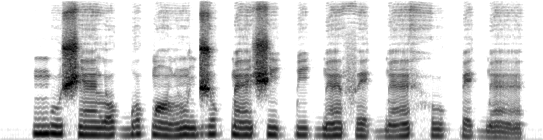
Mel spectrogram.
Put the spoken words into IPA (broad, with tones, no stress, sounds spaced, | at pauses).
m u˦ ʃ ɛ̃˧ l o˧ ɡ͡b o˧ k͡p ɔ̃˨ l ũ˧ d͡ʒ o˦ k͡p ɛ̃˧ ʃ i˧ k͡p i˧ ɡ͡b ɛ̃˧ f e˨ ɡ͡b ɛ̃˨˦ h u˧ k͡p e˧ ɡ͡b ɛ̃˨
